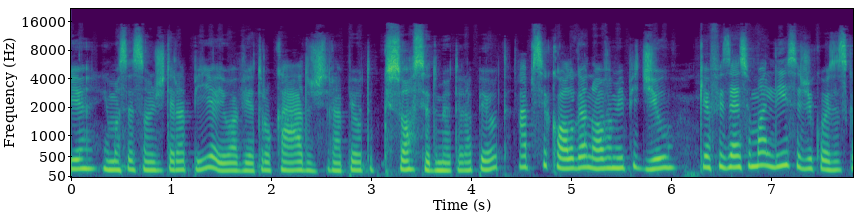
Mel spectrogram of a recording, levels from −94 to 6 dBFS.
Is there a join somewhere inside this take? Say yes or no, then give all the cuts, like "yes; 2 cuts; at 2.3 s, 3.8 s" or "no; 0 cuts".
yes; 2 cuts; at 3.1 s, 4.4 s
